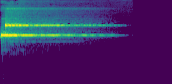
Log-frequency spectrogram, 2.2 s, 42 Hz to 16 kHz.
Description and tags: Synth Texture 4
A short, dainty sting.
